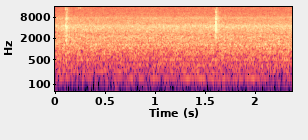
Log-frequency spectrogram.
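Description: Steady low hum and hiss of an electric pedestal fan running, with one faint click about one and a half seconds in.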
